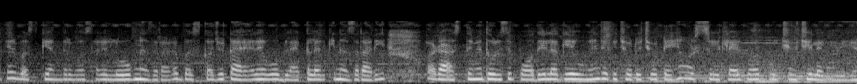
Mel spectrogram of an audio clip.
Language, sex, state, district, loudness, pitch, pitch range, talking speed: Hindi, female, Maharashtra, Solapur, -17 LUFS, 230 Hz, 220-240 Hz, 300 wpm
